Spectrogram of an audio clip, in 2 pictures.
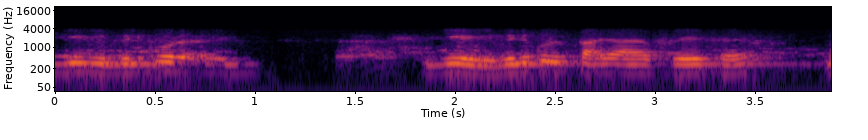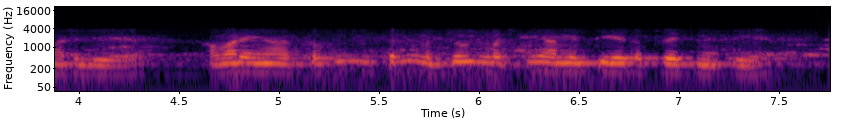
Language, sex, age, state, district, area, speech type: Urdu, male, 18-30, Bihar, Supaul, rural, conversation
